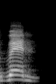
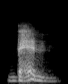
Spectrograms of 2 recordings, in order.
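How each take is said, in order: First: The word begins with a w sound. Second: The word begins with a b sound. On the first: The speaker calls it right. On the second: The speaker calls it wrong.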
